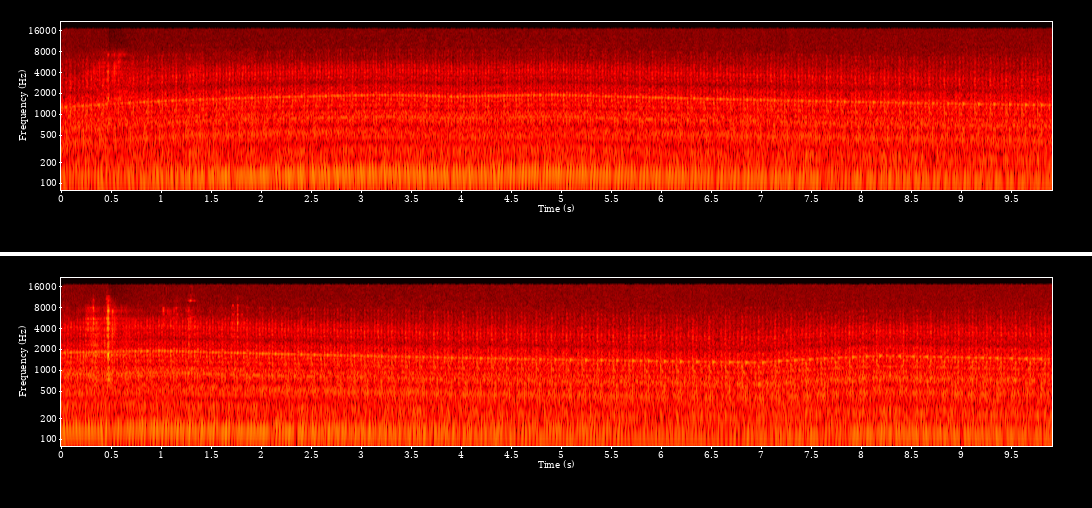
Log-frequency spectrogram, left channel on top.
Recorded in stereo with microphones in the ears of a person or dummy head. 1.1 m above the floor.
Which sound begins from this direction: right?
Keys jangling, at 0.2 s.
